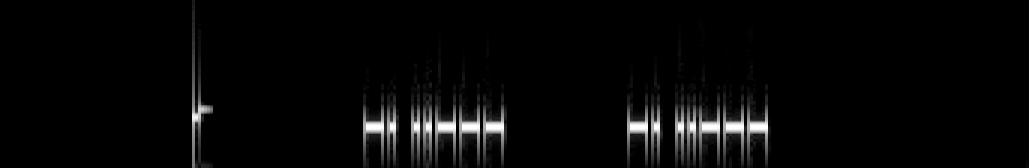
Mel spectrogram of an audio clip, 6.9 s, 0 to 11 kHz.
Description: Morse code, heard as a keyed tone, about 30 wpm, 700 Hz. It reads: N2 N2
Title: USA Call Sign Prefixes - Repeated 2x - 30wpm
